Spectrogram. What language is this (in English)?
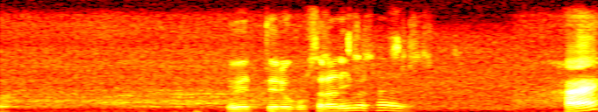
Punjabi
